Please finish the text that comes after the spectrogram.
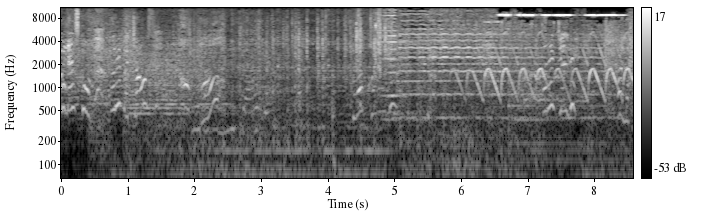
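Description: An ambulance siren wails loud and close in a dramatic movie scene, its rising and falling tones layered over rumbling traffic and commotion, with voices talking underneath.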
